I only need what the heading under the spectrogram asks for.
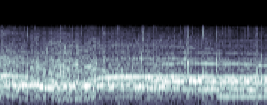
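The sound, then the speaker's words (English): Fans cheer loudly at a women's college soccer game, a dense, sustained crowd roar with high shouts and whoops running without a break throughout. “The fans filed in and groaned at missed opportunities, were annoyed by seemingly bad calls, and cheered when the Lady Eagles scored.”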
